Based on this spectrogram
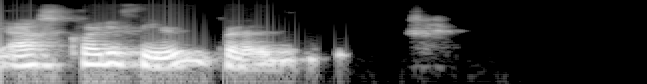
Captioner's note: silence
